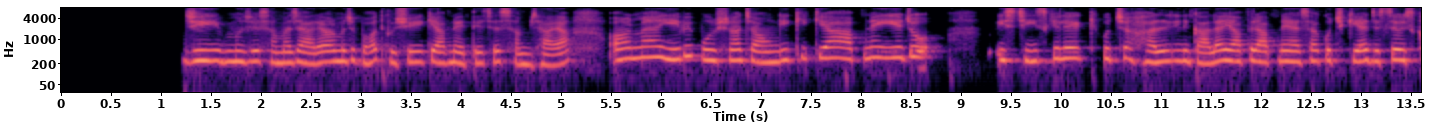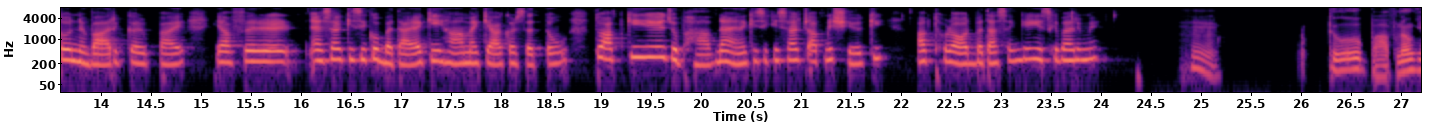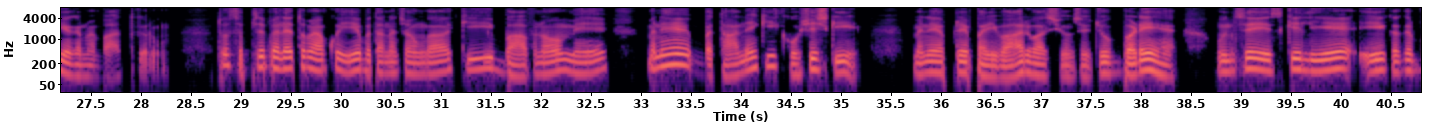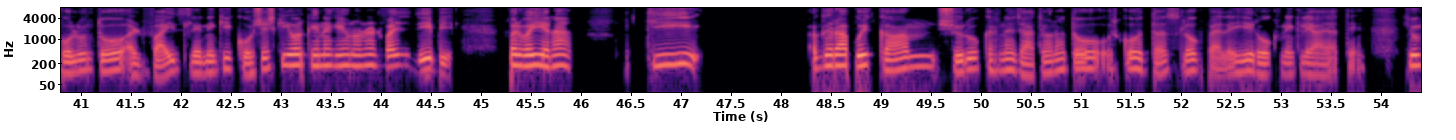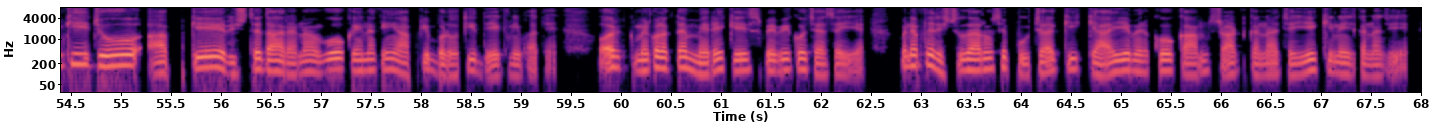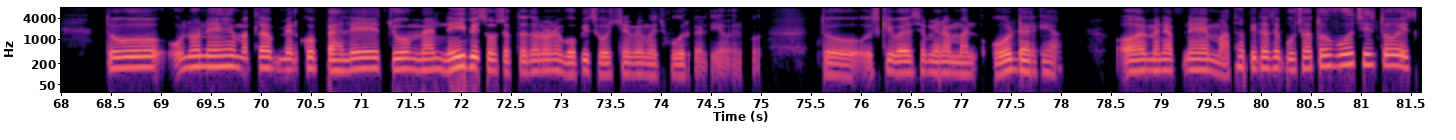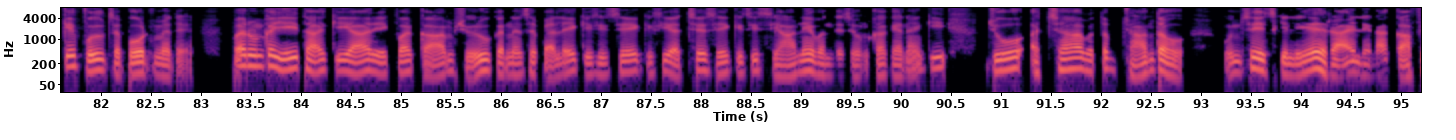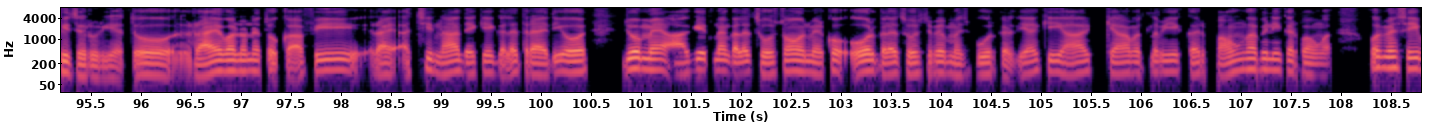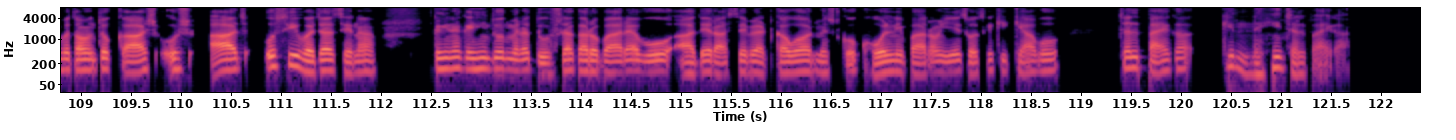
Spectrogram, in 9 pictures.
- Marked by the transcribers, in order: in English: "शेयर"; tapping; in English: "एडवाइज़"; in English: "एडवाइज़"; sniff; in English: "केस"; in English: "स्टार्ट"; in English: "फुल सपोर्ट"; sniff
- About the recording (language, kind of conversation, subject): Hindi, advice, आत्म-संदेह को कैसे शांत करूँ?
